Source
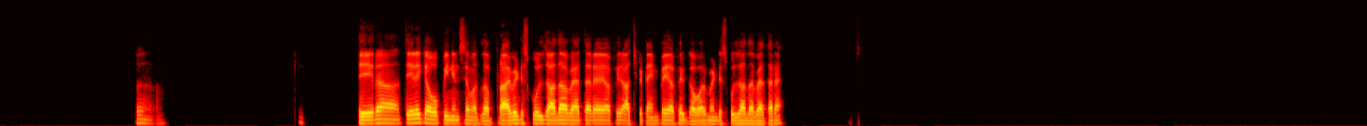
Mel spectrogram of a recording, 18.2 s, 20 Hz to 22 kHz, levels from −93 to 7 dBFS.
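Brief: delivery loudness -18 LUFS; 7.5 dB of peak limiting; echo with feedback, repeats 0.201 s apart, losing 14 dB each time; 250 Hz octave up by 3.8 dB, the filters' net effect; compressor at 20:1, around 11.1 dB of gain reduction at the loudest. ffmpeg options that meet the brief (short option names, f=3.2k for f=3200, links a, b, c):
-af "equalizer=f=250:t=o:g=5,acompressor=threshold=-28dB:ratio=20,alimiter=limit=-24dB:level=0:latency=1,aecho=1:1:201|402:0.2|0.0399,volume=18.5dB"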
